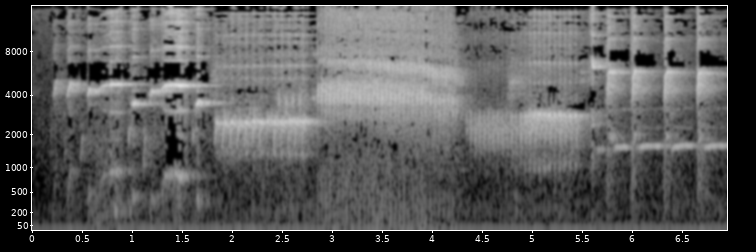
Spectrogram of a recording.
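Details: Powerful mosaic canary song made of varied tours: quick chirps, a buzzy lower roll, a dense rattling trill, another rolling section, then crisp repeated upslurred chips.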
